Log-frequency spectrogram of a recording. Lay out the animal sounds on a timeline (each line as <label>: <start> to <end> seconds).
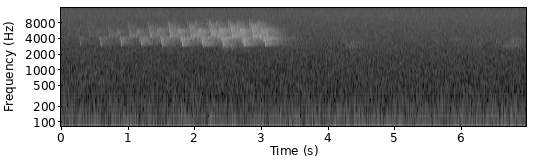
Ovenbird (Seiurus aurocapilla): 0.1 to 3.5 seconds
Red-eyed Vireo (Vireo olivaceus): 4.0 to 7.0 seconds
